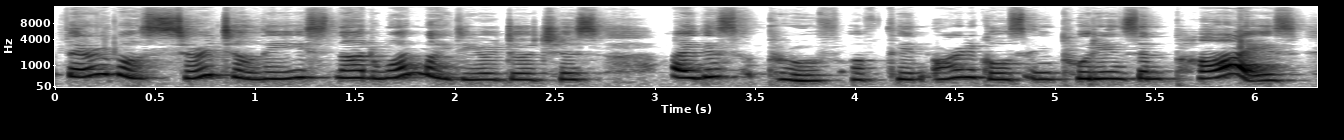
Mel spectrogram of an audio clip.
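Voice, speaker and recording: Woman doing a prim high-voiced cat hostess. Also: expressive, normal speed, a little mellow. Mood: prim, polite.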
